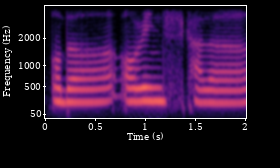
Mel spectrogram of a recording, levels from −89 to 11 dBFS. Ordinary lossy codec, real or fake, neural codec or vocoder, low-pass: none; real; none; 3.6 kHz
